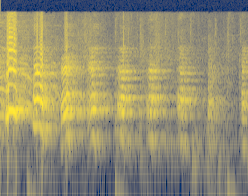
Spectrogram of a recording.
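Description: A woman laughing in quick repeated bursts, a mocking snicker, loudest at the start and trailing off.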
